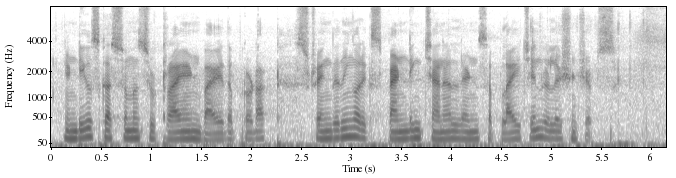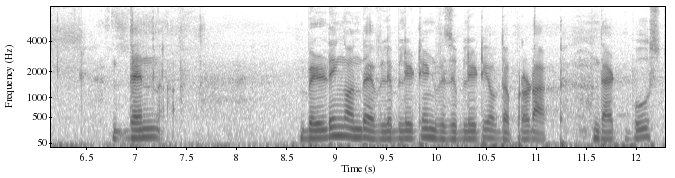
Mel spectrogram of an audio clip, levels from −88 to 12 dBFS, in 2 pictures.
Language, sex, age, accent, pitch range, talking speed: English, male, 20-39, Indian, 110-125 Hz, 135 wpm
